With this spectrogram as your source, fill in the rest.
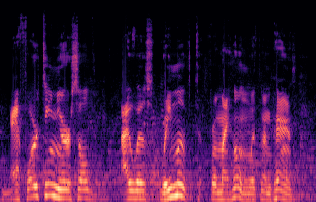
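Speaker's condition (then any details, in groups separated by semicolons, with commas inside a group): Acquired ataxia with dysarthria; Lance-Adams syndrome, contaminated-jacuzzi Legionnaires' pneumonia, 12-day induced coma, brain damage, myoclonus, onset age 39; difficult articulation, speaking feels like elephant on chest, gets winded, bites tongue 2-3 times daily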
